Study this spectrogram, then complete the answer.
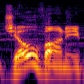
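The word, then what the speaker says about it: Giovanni: until I get to Giovani who I found out from my stream chat is pronounced joani but because he's the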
